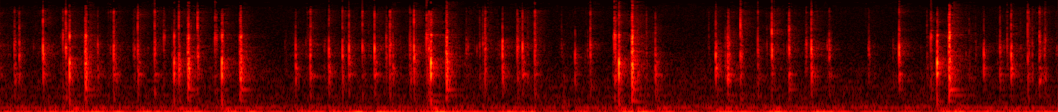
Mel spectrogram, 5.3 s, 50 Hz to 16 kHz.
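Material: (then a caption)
Plastic, aluminium. A full-size Keychron Q6 mechanical keyboard with an aluminum case and dark plastic keycaps, resting on a desk mat, is typed on with the fingertips of both hands. Rapid, bright key taps and clacks come in quick uneven runs, each click short and dry over a faint low hum.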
